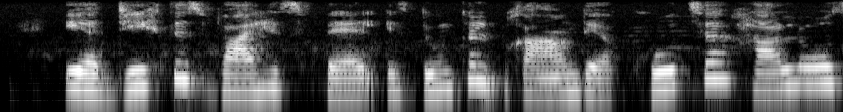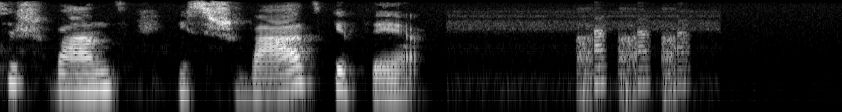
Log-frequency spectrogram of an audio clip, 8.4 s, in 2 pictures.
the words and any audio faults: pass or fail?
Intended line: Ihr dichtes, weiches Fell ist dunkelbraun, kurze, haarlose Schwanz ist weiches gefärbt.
fail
